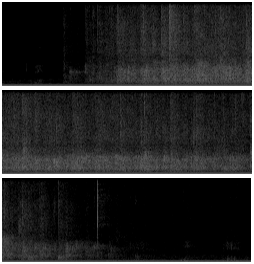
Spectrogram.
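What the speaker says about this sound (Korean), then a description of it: "큰 박수 해 주시기 바랍니다." Sustained applause from a church congregation during a Sunday worship service in Korea, steady and full for about eight seconds before tapering off, over a constant low electrical hum.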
